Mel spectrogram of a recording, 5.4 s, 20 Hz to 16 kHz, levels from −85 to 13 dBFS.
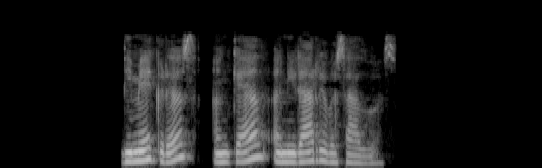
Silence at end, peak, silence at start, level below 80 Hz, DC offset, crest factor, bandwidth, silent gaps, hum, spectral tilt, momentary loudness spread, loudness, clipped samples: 1.45 s; -6 dBFS; 1.25 s; -64 dBFS; under 0.1%; 18 dB; 7.6 kHz; 2.04-2.12 s; none; -5.5 dB/octave; 15 LU; -21 LUFS; under 0.1%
